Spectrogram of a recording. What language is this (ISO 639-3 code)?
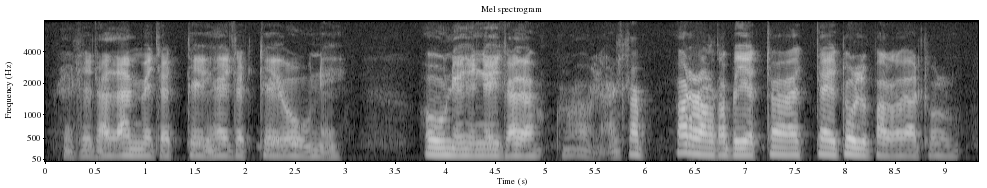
fin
